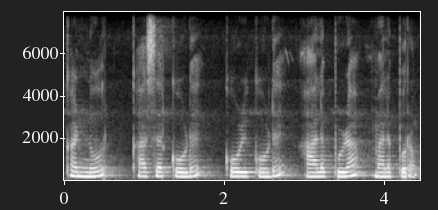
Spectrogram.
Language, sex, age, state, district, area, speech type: Malayalam, female, 18-30, Kerala, Kannur, rural, spontaneous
